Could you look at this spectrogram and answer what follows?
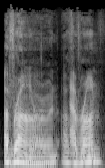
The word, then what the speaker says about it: Avron: I believe I'm saying that right. A-V-R-O-N. Avron. – Yeah, Avron, yeah.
